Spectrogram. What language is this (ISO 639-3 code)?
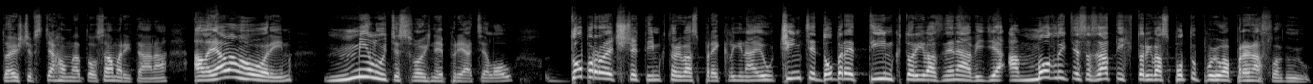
slk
